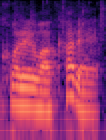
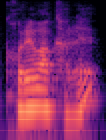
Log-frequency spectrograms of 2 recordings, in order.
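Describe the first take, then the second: First: The voice stays level or falls at the end. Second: The voice rises at the end. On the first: It states that this is curry. The speaker calls it wrong. "if you just said kore wa kare, then it sounds like you're saying this is curry" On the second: It asks whether this is curry. The speaker calls it right. "You need that rising intonation"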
